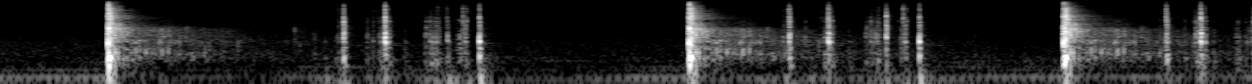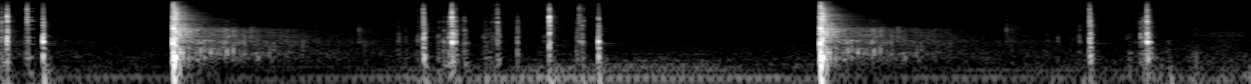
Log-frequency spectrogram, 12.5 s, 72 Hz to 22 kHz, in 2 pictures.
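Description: An l3I Stinger rifle fires a run of loud, sharp cracks at a steady pace, about six shots, each trailed by quick metallic clicks and a short decaying echo, with no talking.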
